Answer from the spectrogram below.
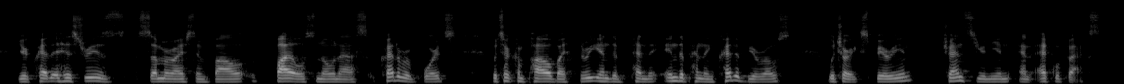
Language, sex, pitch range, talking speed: English, male, 130-150 Hz, 145 wpm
